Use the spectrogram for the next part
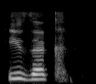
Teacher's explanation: यहाँ पर ना 2 अलिफ बने हैं तो इसको खींचना नहीं है, इसको डायरेक्टली ज़ाल को काफ में मिला देंगे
